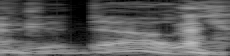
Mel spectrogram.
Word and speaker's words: Godot: Yeah, Godot.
